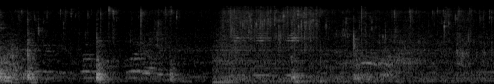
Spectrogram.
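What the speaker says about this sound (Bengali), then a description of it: "এভাবে কাবাবগুলো সোনালি করে ভেজে নেবেন" Kebabs made from spinach fry in hot white oil, giving a steady, close crackling sizzle that fills the whole stretch with a few louder pops and some faint background noise.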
